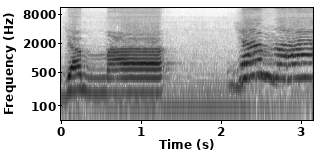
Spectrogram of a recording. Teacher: نہیں میم پر قلقلہ نہ ہو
